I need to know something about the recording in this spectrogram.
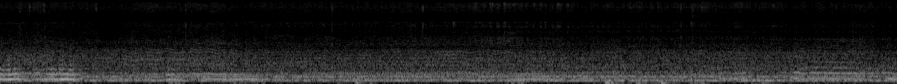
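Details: Steady droning hum of a honey bee colony in an apiary, recorded while a beekeeper inspects the hives; a continuous low, even buzz, slightly louder in the first second, with faint soft knocks now and then.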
